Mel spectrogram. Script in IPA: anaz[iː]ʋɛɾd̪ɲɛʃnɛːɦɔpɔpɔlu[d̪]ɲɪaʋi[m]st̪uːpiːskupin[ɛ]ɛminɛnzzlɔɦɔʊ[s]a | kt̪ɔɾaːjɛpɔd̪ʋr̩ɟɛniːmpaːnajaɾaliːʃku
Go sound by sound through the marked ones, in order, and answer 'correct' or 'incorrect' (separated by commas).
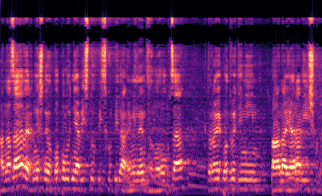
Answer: incorrect, correct, incorrect, incorrect, incorrect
